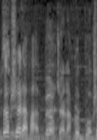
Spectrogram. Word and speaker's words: Burj Al Arab: Al Nasser et après RP Burj, comment vous prononcez? Burj Al Arab.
